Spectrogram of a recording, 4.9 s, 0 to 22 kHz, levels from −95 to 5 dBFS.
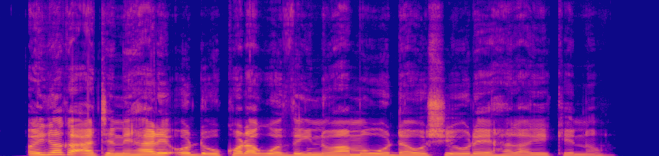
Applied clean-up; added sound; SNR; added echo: neural mask model Resemble Enhance denoiser.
